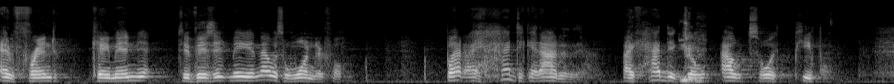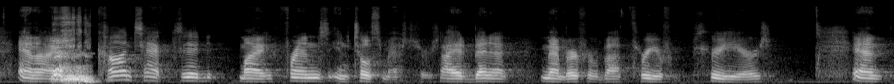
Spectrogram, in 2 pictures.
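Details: Adult man giving a TEDx talk after a 2017 embolic stroke due to atrial fibrillation, at an earlier recovery stage. He later says he was still speaking poorly then. Recovering post-stroke aphasia.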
